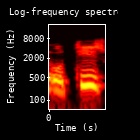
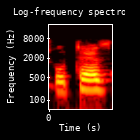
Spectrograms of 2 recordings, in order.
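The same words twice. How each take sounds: First: Ortiz said as "or-TEEZ", long ee; tentative guess at the name Ortiz with a long ee; trying out Ortiz, the ee version; unsure name. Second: Ortez said as "or-TEZ", short e; second guess, Ortez with a short e; trying the other spelling, Ortez; alternative pronunciation. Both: Shown as a demonstration. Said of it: "something around Ortiz, Ortez".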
